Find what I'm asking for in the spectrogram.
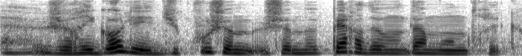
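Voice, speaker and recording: Here a woman is talking. Her voice lands at a medium pitch. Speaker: couple and family therapist. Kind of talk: talk to an audience, personal testimony. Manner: hesitant, many fillers and repetitions.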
